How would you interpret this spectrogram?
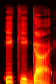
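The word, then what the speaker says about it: ikigai: Strategy two, exploring eeky. For those considering a larger career shift, the Japanese concept of eeky, pronounced iky, is a powerful framework.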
